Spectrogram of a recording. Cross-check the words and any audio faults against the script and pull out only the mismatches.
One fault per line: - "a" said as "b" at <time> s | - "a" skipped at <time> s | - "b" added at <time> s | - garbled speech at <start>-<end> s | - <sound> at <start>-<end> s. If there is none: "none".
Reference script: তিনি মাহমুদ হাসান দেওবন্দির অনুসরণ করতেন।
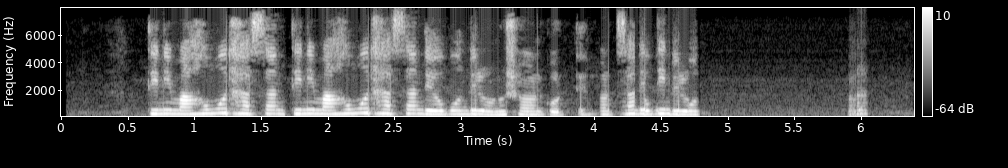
- "তিনি মাহমুদ হাসান" added at 1.7 s
- garbled speech at 4.0-4.8 s
- laugh at 5.9-6.1 s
